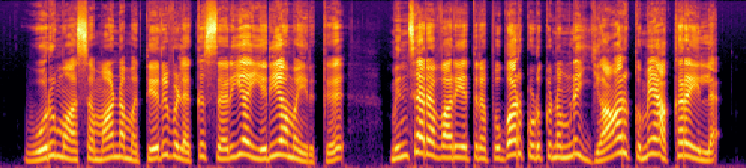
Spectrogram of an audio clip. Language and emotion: Tamil, angry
